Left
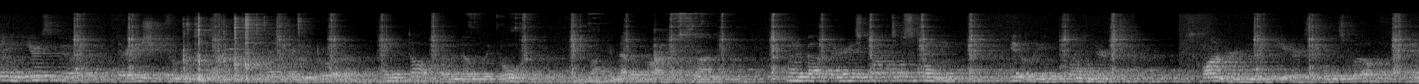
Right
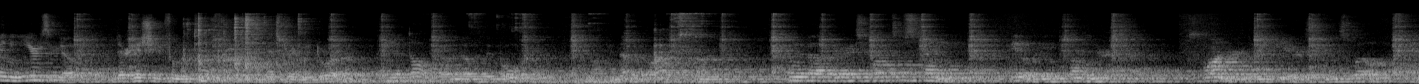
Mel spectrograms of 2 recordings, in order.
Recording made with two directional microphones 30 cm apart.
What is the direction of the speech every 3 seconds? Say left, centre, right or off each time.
right, centre, left, left, left.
